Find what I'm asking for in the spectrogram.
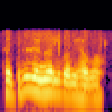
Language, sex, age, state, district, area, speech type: Odia, male, 45-60, Odisha, Subarnapur, urban, conversation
